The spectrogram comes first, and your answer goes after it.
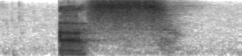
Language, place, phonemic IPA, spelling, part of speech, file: Occitan, Béarn, /as/, as, verb, LL-Q14185 (oci)-as.wav
- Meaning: second-person singular present indicative of aver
